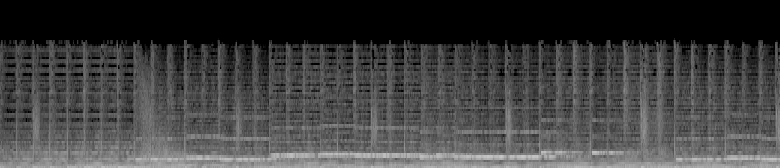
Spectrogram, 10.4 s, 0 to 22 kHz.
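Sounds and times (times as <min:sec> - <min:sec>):
steady bass: 0:00.0 - 0:09.0
percussion hits: 0:00.3 - 0:05.8
thin whistle-like synth lead in a song: 0:01.0 - 0:10.3.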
